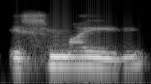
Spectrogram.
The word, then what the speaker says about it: Ismail: Islam comes from Ismail, which was the pronunciation, the non Hebrew pronunciation of Ishmael.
